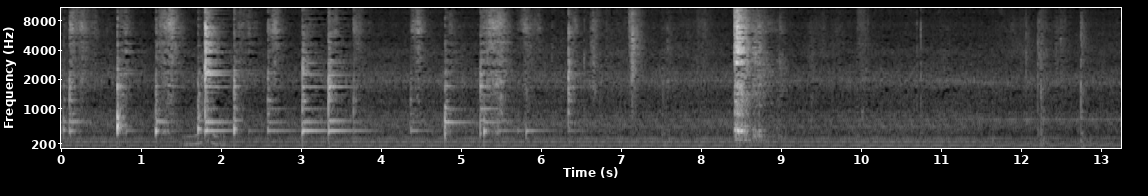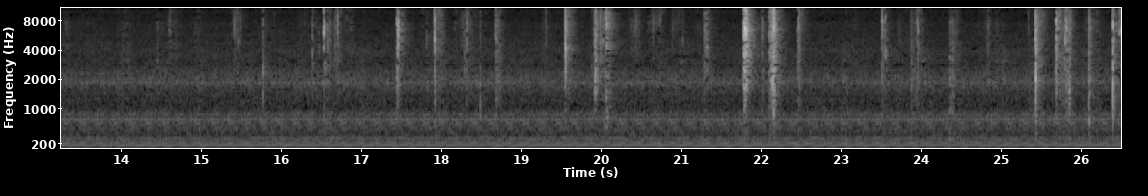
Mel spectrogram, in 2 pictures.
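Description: A metal utensil clinking and scraping against a metal pan while garlic butter is spooned out, a quick run of clinks with a short ring to them for the first nine seconds, the loudest about eight seconds in, then only a few scattered taps. Steady background music runs underneath.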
